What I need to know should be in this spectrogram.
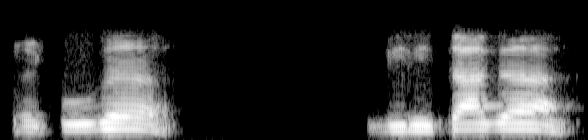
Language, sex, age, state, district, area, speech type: Manipuri, male, 45-60, Manipur, Imphal East, rural, conversation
